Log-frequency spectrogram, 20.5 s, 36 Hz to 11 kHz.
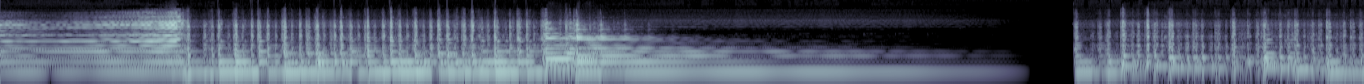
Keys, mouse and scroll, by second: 6.1-8.7 ctrl+drag, 8.7-10.6 ctrl+drag, 10.6 ctrl+z, 12.1 click, 12.9 Escape, 13.1 F3, 16.3-18.1 drag, 18.1 shift+F2, 18.7 Escape, 19.1 click, 19.8 F3, 20.2 F2.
